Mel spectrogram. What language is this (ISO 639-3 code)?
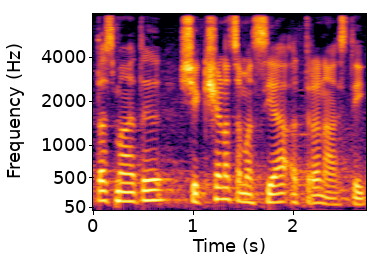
san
